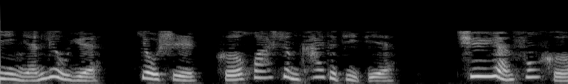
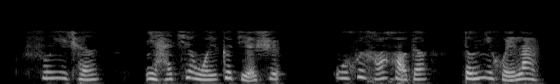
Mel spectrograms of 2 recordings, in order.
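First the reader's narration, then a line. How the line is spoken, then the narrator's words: Murmured. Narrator (Chinese): 苏荣 喃喃道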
